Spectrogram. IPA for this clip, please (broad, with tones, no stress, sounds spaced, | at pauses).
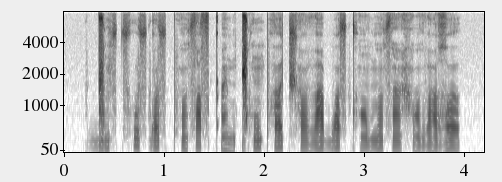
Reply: ɡ͡ǁ ũ˧˥˧ s t͡sʰ u˥˧ s ɡ u˧˥˧ sˤ pʰ ũ˨˩ sˤ ʌ˨˩ sˤ kʼ ɛ̃˨˩ m ǁʰ ũ˧˥˧ pʰ ʌ˧˥˧ t͡ʃʰ ɵ˨˩ ðˤ ɛ˧˥˧ b ɔ˥˧ s kʰ ɔ̃˨˩ m ũ˥˧ sˤ ɛ̃˨˩ h ɔ̃˨˩ ðˤ ɤ˨˩ ʁʷ ɤ˥˧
